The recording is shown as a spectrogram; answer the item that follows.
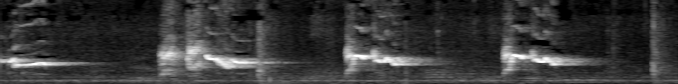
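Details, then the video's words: Sooty-headed bulbul, song used as a trapping lure, giving four short whistled phrases roughly every three quarters of a second, each a bright note sliding downward, over a faint steady hum. "Tiếng Chim Bông Lâu Mồi Chuẩn"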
